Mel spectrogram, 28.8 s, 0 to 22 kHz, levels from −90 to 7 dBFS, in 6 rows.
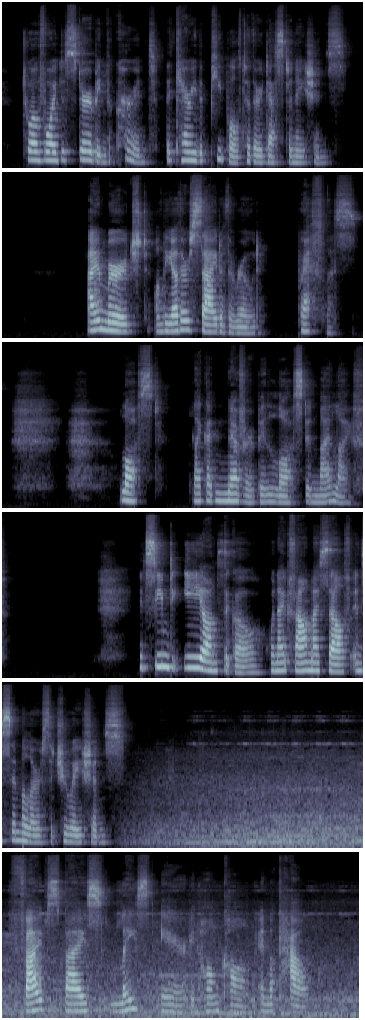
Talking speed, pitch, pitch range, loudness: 105 wpm, 180 Hz, 155-200 Hz, -25 LUFS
